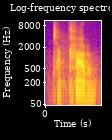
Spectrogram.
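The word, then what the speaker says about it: זכר: 우리가 기억이라고 했지만 다른 성경에서는 다르게 어떻게 번역이 되냐면 이 기억이라는 그 원어가 자카르. 이게 중요한 단어니까 한 번씩 발음을 해보세요.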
